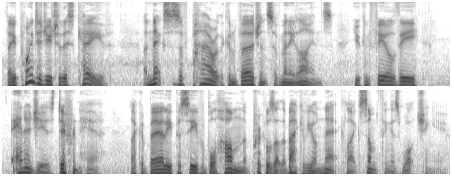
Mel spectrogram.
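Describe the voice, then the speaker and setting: Low-pitched man with very lively intonation. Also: a little fast, hardly any pauses, breathy edge. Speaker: gaming video host. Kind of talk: game let's play, reading narration aloud with casual asides.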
